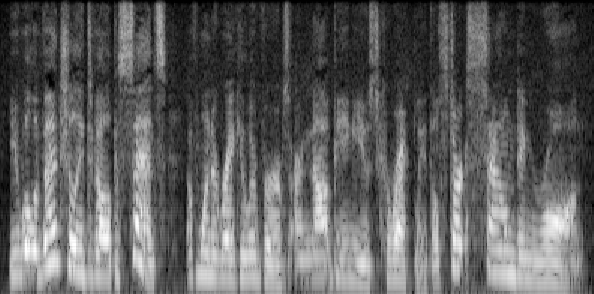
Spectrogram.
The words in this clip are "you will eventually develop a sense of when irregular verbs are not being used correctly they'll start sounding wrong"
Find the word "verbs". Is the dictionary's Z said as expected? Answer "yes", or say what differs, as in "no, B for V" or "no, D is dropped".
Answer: yes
